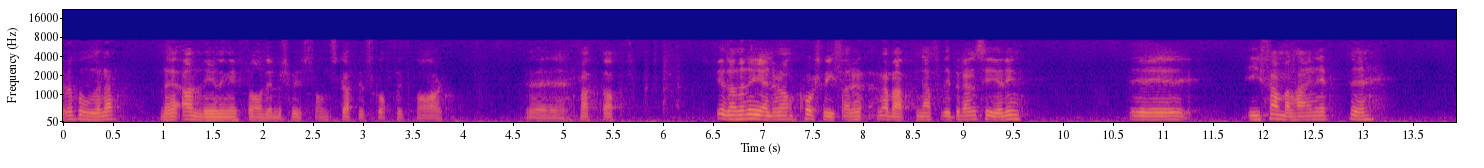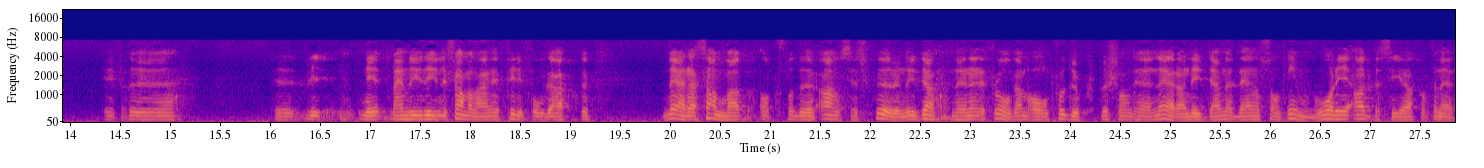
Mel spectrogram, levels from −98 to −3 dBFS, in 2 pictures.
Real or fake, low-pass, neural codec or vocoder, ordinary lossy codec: fake; none; codec, 16 kHz, 1.1 kbps, Voila-Tokenizer; none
